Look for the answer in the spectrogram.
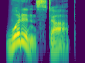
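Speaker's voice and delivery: ordinary delivery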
